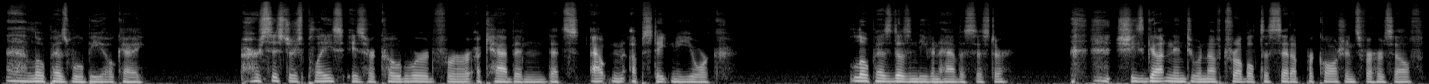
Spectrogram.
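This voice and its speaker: Male actor as steady werewolf detective, worried, caring, reassuring, mid-pitched, intimate audio roleplay, very dry recording. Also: moderate pace, no echo, lightly acted.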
